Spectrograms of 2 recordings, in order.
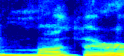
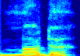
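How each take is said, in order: First: The middle consonant is a 'th' sound. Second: The middle consonant is a 'd' sound. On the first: "we wouldn't say mother" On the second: "pronounce T H words with has a D"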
